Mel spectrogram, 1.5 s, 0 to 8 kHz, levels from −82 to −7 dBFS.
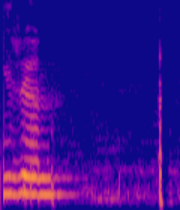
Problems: echo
